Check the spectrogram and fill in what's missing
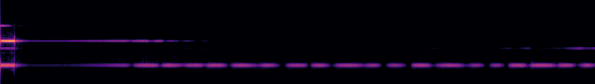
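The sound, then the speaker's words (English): A bell is struck once and rings on, its clear tone sustaining for several seconds with a steady pulsing waver and no voices. “Okay, I'm gonna ring the bell again this time because we're so cute.”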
